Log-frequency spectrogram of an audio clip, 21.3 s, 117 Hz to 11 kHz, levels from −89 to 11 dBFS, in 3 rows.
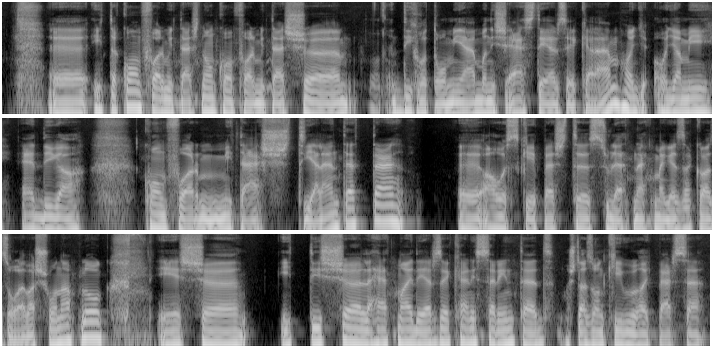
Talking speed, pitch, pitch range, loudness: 95 wpm, 100 Hz, 95-115 Hz, -13 LUFS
